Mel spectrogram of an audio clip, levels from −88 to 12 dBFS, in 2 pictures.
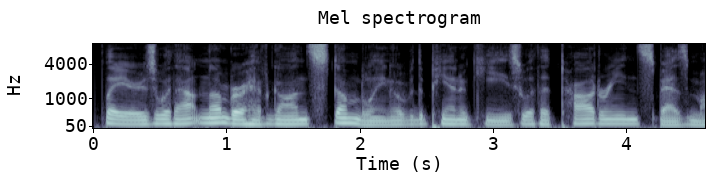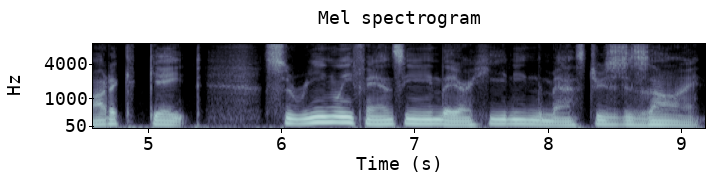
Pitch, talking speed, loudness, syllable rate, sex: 100 Hz, 150 wpm, -17 LUFS, 4.7 syllables/s, male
